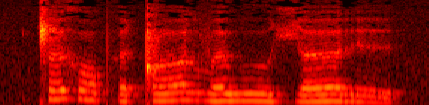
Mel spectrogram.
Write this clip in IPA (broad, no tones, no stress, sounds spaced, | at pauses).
ǁ ɜ x ɔː pʰ ɜ ǃ ʌː l v ɜ w ʊː ç ɜː r ɪː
